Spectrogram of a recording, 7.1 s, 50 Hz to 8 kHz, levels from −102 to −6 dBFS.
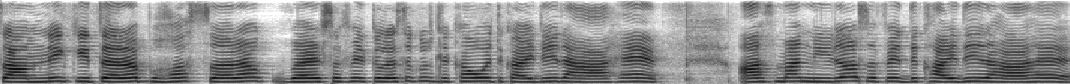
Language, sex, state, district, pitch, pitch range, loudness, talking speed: Hindi, female, Uttar Pradesh, Etah, 320 Hz, 305-335 Hz, -18 LUFS, 200 wpm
